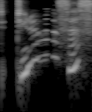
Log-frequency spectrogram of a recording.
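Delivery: whispering in a high voice. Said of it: "and whisper".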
